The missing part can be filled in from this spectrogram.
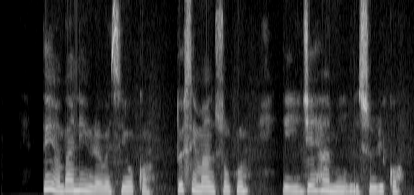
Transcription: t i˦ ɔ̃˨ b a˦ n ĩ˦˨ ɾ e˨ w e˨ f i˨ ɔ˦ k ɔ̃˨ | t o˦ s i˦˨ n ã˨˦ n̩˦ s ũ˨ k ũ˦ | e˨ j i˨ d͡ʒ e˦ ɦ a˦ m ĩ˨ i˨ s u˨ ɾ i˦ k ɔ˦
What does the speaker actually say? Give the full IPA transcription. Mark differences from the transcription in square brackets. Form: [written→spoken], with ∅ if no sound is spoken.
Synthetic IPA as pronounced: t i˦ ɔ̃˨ b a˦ n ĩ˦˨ ɾ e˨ w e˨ [f→s] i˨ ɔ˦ k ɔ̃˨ | t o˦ s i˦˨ [n→m] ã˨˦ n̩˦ s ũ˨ k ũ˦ | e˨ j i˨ d͡ʒ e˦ ɦ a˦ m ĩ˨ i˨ s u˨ ɾ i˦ k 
